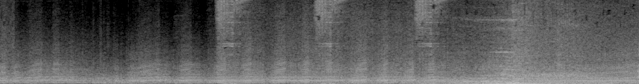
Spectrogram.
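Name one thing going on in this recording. Car engines idle and rev in a steady drone.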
